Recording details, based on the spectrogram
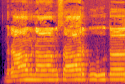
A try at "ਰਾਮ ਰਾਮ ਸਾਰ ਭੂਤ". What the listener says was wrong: ਰਾਮ ਨਾਮ ਨਹੀਂ ਹੈ ਇਥੇ ਰਾਮ ਰਾਮ ਸਾਰ ਭੂਤ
